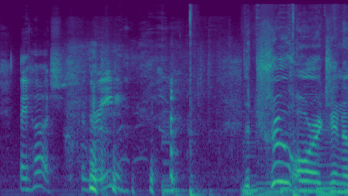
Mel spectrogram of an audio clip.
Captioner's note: laughter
